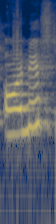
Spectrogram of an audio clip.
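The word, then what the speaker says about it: honest: যে এইচ এর উচ্চারণ যদি সাইলেন্ট থাকে তাহলে তার আগেও এন বসবে। এবার আমরা নেক্সট একটা एग्जांपल দেখব, ড্যাশ অনেস্ট ম্যান।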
